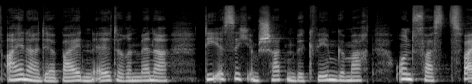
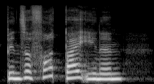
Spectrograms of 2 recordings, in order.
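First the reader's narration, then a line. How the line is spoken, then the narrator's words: Beaming, called back. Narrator (German): rief Isabelle mit strahlendem Lächeln zurück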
